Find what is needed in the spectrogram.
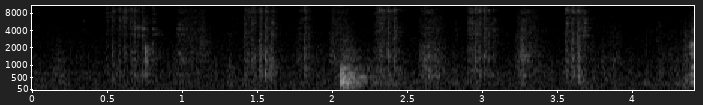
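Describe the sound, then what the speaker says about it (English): Scissors snip through fabric to cut out a dress's back neckline, a steady run of about eight crisp close cuts with a louder chop near the middle, no voices. "I will go ahead and cut it out."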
